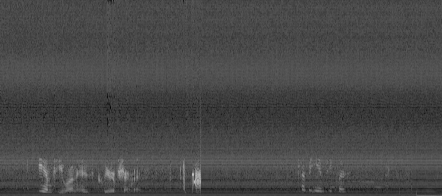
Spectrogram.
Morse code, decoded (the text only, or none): none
